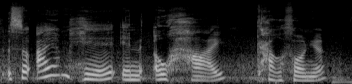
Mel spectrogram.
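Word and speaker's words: Ojai: I am here in ohigh California which I love the pronunciation of it sounds like everyone's just saying ohigh I'm at the very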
